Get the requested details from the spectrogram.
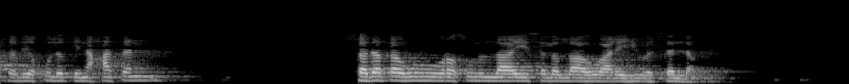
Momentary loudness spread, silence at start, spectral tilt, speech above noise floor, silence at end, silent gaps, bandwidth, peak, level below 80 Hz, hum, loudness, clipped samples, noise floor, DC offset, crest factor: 12 LU; 0 s; -11.5 dB/octave; 41 dB; 1.3 s; 2.37-3.39 s; 4.5 kHz; -6 dBFS; -76 dBFS; none; -23 LUFS; under 0.1%; -63 dBFS; under 0.1%; 18 dB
